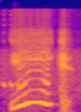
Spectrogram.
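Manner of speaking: very high squeaky eek; acted frightened squeal. Captured girl startled by bandits, high squeal. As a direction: squeal like a scared little girl.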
